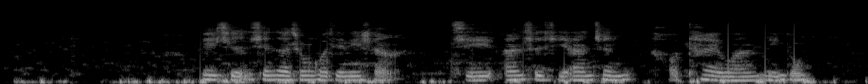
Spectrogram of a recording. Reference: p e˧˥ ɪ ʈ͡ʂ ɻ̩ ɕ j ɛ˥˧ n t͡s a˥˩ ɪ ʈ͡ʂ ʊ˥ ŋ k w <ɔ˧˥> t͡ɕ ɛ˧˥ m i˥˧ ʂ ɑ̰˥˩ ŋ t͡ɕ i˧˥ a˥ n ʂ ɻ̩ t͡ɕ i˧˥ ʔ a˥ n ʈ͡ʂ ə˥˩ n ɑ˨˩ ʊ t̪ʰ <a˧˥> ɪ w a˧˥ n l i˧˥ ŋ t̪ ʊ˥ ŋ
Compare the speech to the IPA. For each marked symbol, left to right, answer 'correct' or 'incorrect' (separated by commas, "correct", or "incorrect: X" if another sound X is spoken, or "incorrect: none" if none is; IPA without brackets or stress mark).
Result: correct, incorrect: a˥˩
